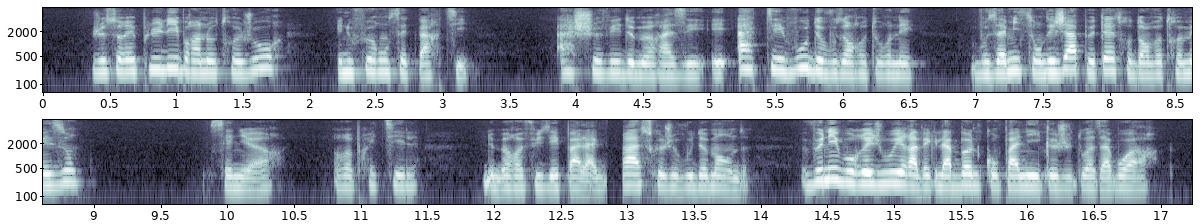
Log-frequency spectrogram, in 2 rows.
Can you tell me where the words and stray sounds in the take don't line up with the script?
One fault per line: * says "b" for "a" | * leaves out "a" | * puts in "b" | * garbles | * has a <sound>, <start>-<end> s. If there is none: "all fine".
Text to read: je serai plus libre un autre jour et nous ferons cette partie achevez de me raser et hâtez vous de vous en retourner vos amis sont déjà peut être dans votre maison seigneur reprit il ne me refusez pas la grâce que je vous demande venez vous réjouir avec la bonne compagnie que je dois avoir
* has a dropout, 12.8-13.0 s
